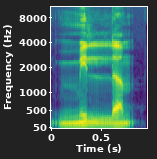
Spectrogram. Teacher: نون تنوین کا ادغام بلا غنہ، غنہ نہیں کریں گے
